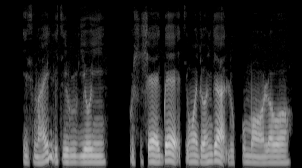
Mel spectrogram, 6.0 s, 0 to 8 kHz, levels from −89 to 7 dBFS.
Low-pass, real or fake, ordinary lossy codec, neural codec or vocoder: 7.2 kHz; real; none; none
